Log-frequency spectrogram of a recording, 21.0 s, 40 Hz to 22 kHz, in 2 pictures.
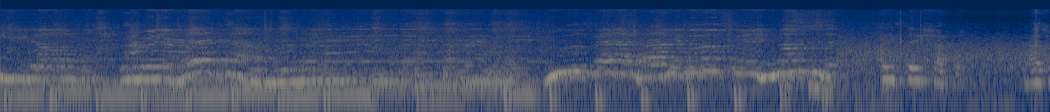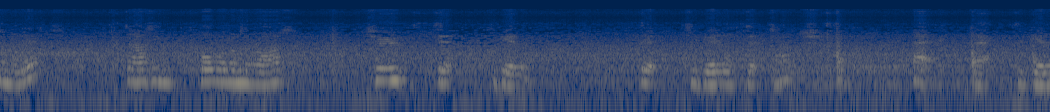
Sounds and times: Music: 0:00.0 - 0:08.4
Speech: 0:08.8 - 0:11.1, 0:11.7 - 0:13.5, 0:14.2 - 0:15.8, 0:16.9 - 0:18.8, 0:19.6 - 0:21.0.

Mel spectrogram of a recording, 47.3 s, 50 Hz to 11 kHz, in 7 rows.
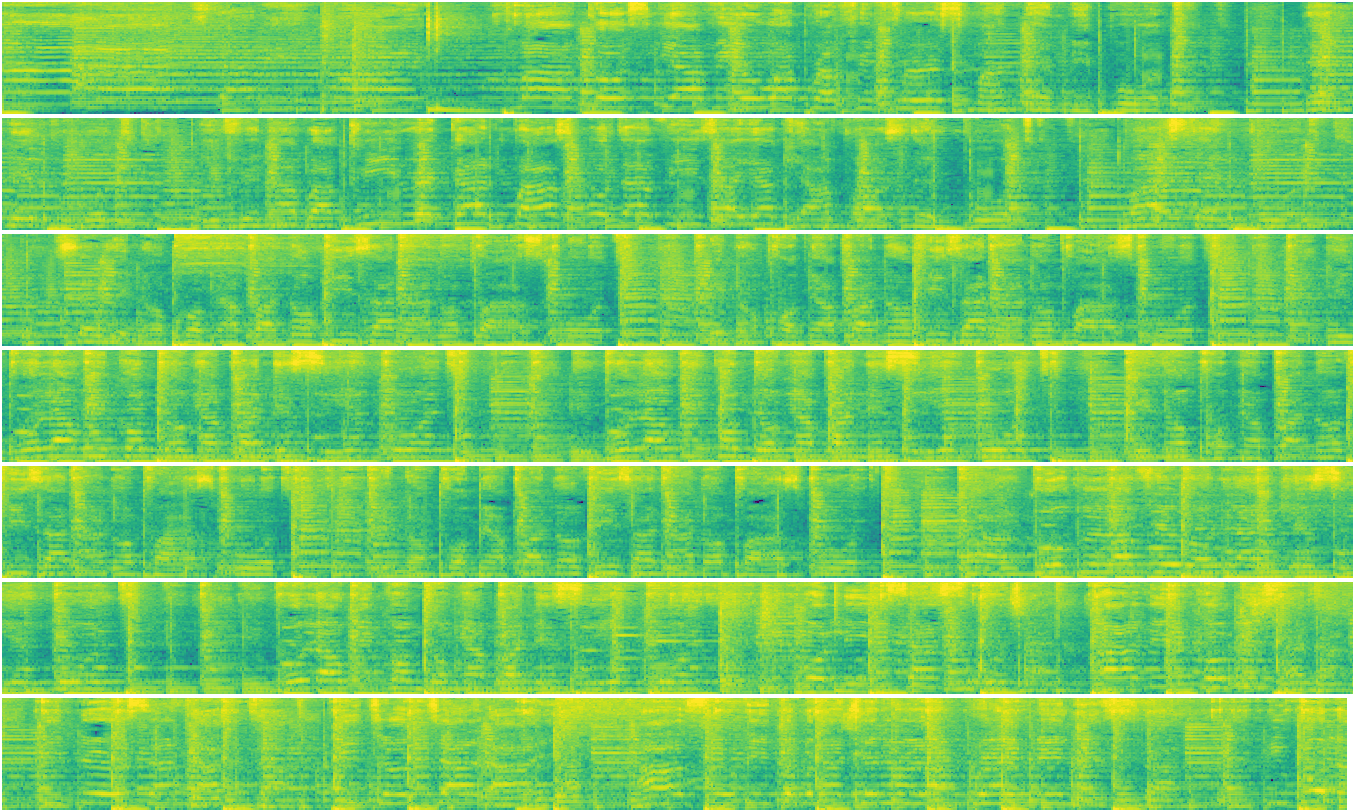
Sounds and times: Rhythm and blues: 0:00.0 - 0:47.2.

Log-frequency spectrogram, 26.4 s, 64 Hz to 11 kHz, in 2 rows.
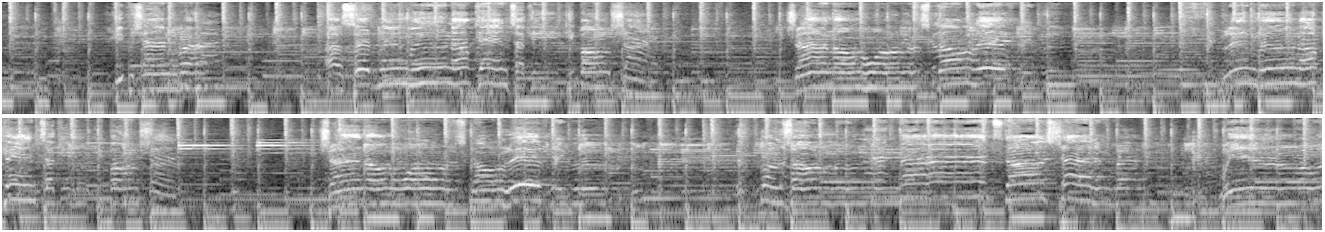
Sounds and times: Music: 0:00.0 - 0:26.4.

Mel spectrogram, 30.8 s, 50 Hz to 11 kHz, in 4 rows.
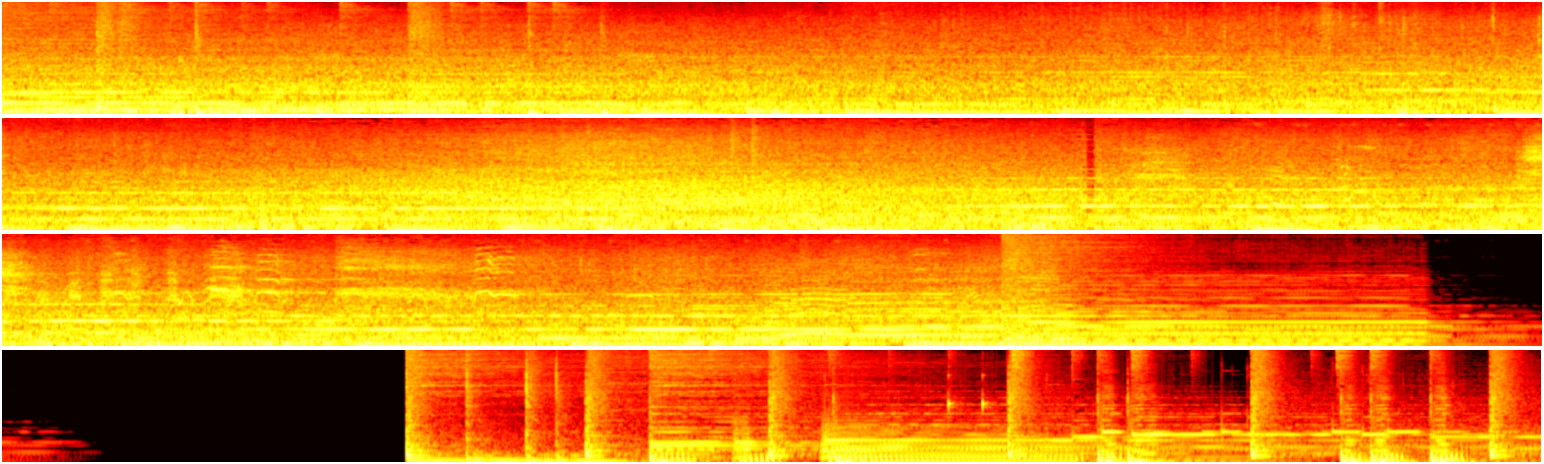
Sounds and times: Music: 0:00.0 - 0:23.6, 0:25.1 - 0:30.7
Outside, urban or manmade: 0:00.0 - 0:23.6, 0:25.2 - 0:30.7.

